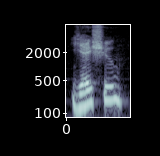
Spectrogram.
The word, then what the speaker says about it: Yeshu: But people in Galilee pronounce things differently, and there is pretty good scholarship that indicates that they would not have pronounced the little A on the end. So whereas many people think it's Yeshua or Yeshua, they probably pronounced Yeshu.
